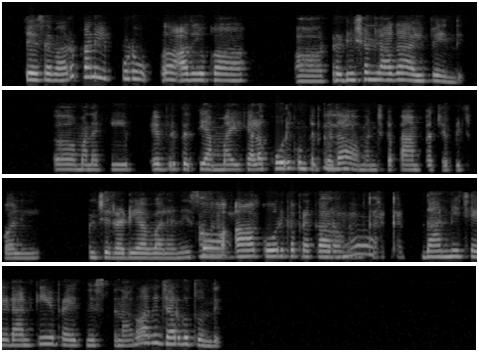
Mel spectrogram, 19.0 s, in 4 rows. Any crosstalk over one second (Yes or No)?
No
